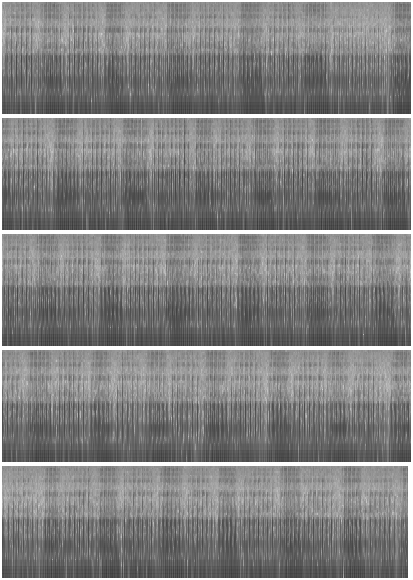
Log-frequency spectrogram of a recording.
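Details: Snoring, purring cat giving a continuous deep rumbling drone made of rapid throbbing pulses, unbroken and even in volume for the whole stretch, with no other sounds.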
